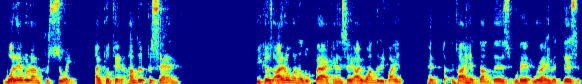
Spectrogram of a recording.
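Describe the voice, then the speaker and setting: A man's voice: fairly high pitch, a little slow, a little mellow. A man who grew up in Turkey, hosting a podcast interview and telling a personal story earnestly, with many fillers and restarts. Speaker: podcast host. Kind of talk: conversational interview.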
